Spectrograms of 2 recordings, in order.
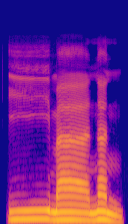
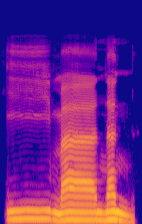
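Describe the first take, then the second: No difference in how they are said.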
